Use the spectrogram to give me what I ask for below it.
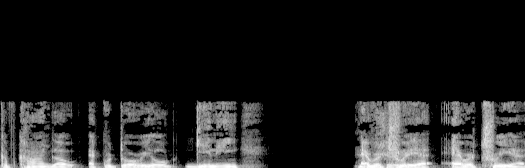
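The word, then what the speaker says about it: Eritrea: So the countries that have a halt of naturalization, Afghanistan, Burma, Chad, Republic of Congo, Ecuadorial Guinea, Eratria, Eratria is how you say it, Haiti, Iran, Libya, Somalia, Sudan, Yemen, Bundi, Burundi, Cuba, Laos, Syria, Leon, Togo, Teddistan, and Venezuela.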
